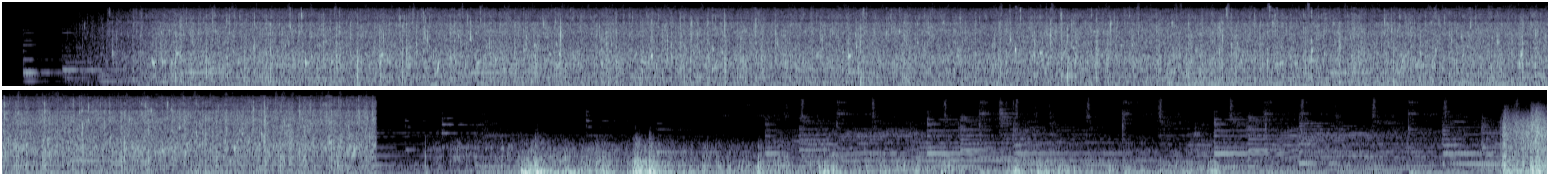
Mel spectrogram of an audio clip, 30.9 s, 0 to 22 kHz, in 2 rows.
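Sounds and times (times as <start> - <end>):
steady rain falling: 0.9 - 19.2.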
